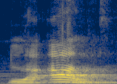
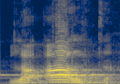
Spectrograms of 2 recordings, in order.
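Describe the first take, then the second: The two takes are said the same way.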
